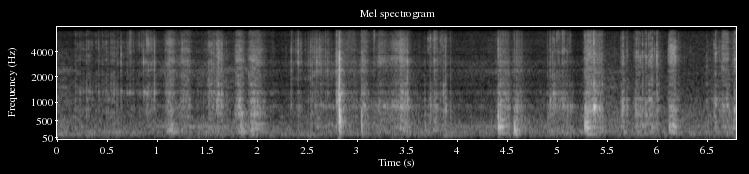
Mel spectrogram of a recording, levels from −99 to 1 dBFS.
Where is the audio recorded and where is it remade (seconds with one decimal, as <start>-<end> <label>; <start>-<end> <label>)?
0.0-0.6 recorded; 0.6-1.5 remade; 1.5-2.0 recorded; 2.0-5.3 remade; 5.3-6.8 recorded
